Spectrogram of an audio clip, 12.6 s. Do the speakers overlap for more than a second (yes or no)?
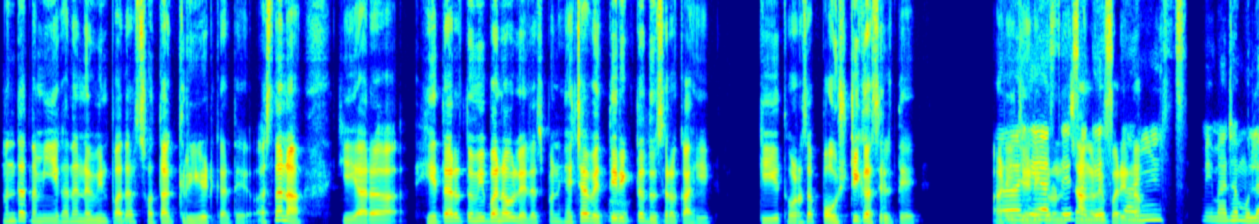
yes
